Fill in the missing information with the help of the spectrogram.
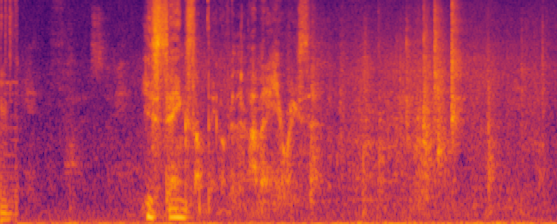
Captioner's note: whispering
